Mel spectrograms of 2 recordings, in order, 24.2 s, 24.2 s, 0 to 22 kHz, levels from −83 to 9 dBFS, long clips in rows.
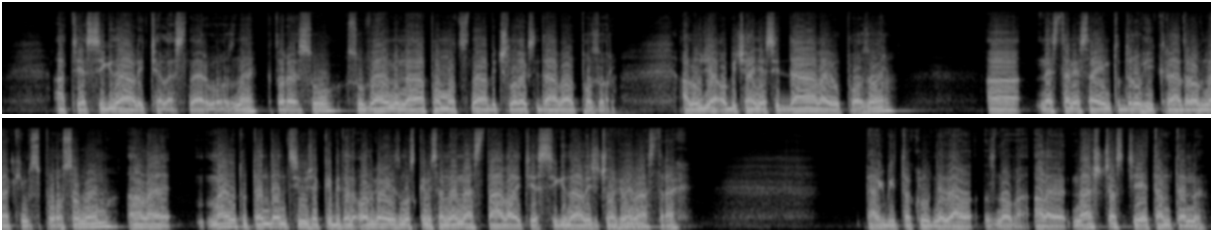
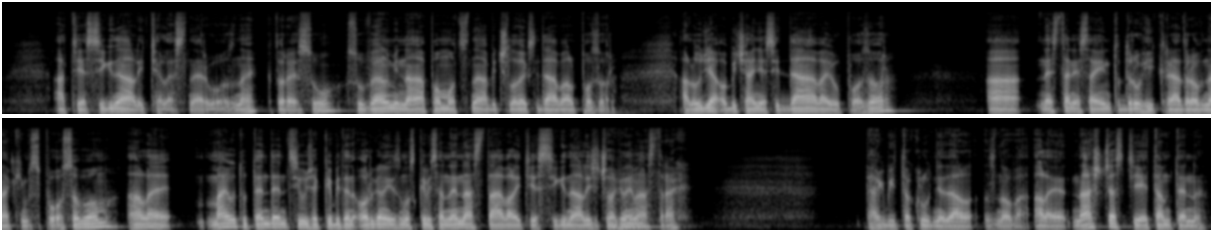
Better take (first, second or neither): second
